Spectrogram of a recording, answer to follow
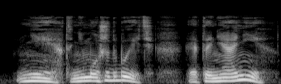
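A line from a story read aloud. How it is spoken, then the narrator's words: Through gritted teeth. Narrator (Russian): цедил сквозь зубы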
